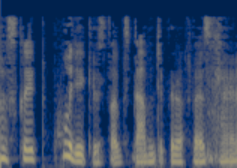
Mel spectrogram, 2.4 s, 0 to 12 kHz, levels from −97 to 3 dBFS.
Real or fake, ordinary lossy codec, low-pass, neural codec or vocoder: fake; MP3, 32 kbps; 10.8 kHz; codec, 44.1 kHz, 1.7 kbps, Pupu-Codec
